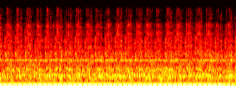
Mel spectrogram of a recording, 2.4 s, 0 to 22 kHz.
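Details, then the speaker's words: Embroidery machine in an 8x8 hoop: fast, even stitching rhythm with a steady whir and no squeak or catch; runs smoothly. "no squeaky that time nice perfect"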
